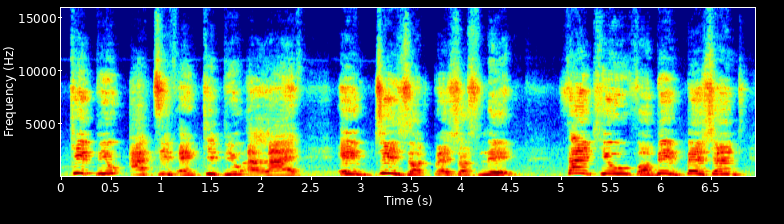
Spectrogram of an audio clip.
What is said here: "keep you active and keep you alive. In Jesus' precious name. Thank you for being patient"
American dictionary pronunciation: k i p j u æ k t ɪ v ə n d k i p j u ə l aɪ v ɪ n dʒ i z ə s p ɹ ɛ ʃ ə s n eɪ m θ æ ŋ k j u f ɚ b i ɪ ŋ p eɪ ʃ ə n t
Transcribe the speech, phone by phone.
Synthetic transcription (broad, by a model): k i p j u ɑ k t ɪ v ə n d k i p j u ə l aɪ v ɪ n dʒ i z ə s p ɹ ɛ ʃ ə s n eɪ m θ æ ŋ k j u f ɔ b i ɪ ŋ p eɪ ʃ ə n t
